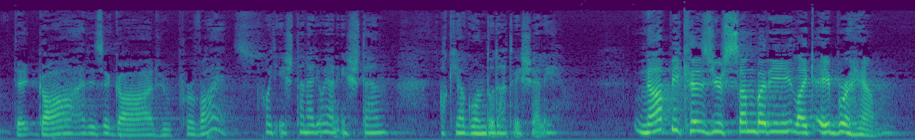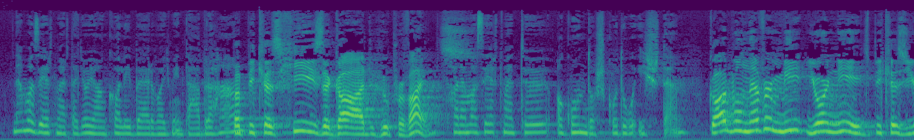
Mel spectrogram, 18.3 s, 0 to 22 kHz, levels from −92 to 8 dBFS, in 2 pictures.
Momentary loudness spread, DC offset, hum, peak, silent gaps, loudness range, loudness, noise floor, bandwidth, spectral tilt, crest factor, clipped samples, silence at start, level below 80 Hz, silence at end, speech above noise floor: 15 LU; 0.2%; none; 0 dBFS; none; 9 LU; -19 LUFS; -53 dBFS; 16.5 kHz; -5 dB/octave; 20 dB; under 0.1%; 0.15 s; -58 dBFS; 0 s; 34 dB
